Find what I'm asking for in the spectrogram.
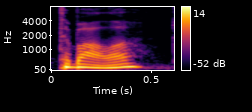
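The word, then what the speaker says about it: tobalá: Well, I was corrected when I said it like that. So I say it, tabala. – I mean, tabala is probably how you're supposed to pronounce it. – Well, there's an accent on the... an acute accent on the final A.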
